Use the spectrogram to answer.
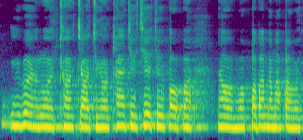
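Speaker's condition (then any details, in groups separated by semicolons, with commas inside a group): Hearing impairment; wears hearing aid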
